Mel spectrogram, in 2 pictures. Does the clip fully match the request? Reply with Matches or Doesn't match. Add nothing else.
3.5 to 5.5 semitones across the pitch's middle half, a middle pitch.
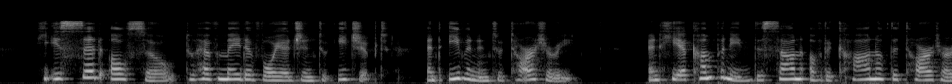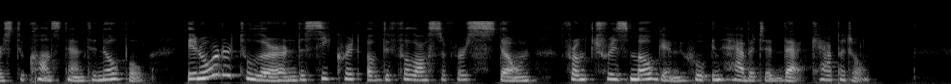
Doesn't match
